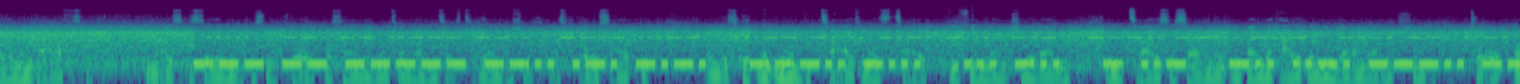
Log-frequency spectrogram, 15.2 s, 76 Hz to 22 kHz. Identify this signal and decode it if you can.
Morse code, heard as a keyed tone, machine-sent, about 19 wpm, 310 Hz, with radio static, a weaker station near 1760 Hz and room echo. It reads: OM0ZRC 8B SD TU …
